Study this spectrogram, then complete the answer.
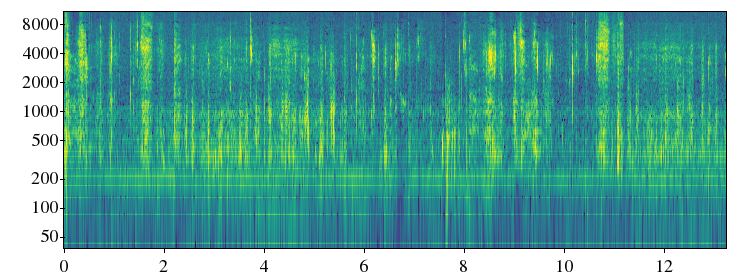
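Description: A young woman chews and slurps food wetly, close to a microphone.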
